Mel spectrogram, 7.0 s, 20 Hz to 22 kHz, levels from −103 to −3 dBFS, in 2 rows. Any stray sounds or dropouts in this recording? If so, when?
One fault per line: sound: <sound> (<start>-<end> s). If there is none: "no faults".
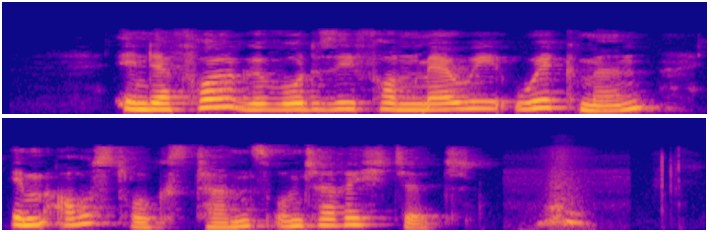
sound: whoosh (6.1-6.5 s)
